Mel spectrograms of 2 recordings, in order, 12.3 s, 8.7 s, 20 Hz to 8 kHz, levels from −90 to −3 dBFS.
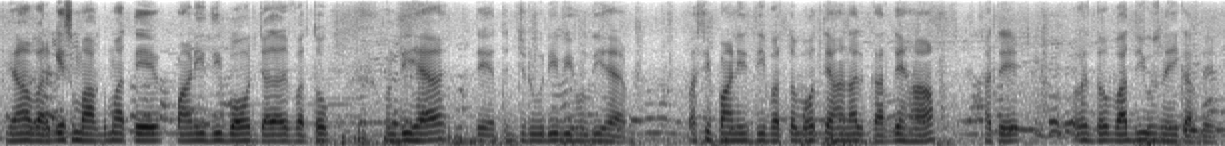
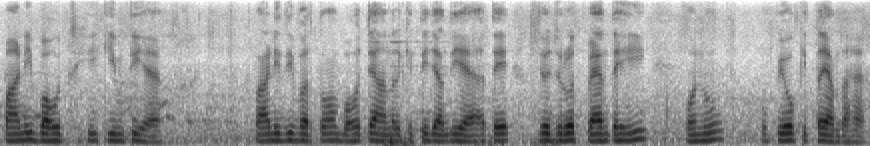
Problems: constant background noise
